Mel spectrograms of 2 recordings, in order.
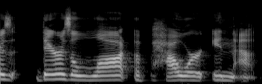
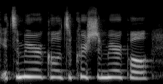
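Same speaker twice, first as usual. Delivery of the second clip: high, louder imitated celebration; mock jubilation; 8 semitones higher, 4 dB louder, much faster than usual. Mother and child in the car after recovery, jubilant. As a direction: proclaim it high and loud, playfully overjoyed.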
